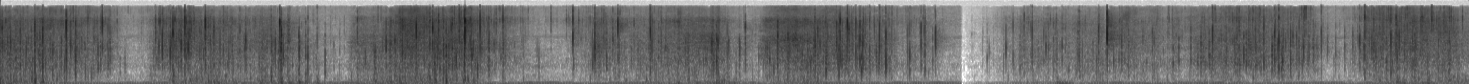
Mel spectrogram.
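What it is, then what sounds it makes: Plastic shower cap being crinkled. A thin, soft, empty white plastic shower cap with blue polka dots is scrunched in both hands with fingertips and nails, giving a continuous dense crinkling and crackling. The sound is bright, over a steady low hum, and stops briefly about two-thirds of the way through before the crinkling resumes.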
